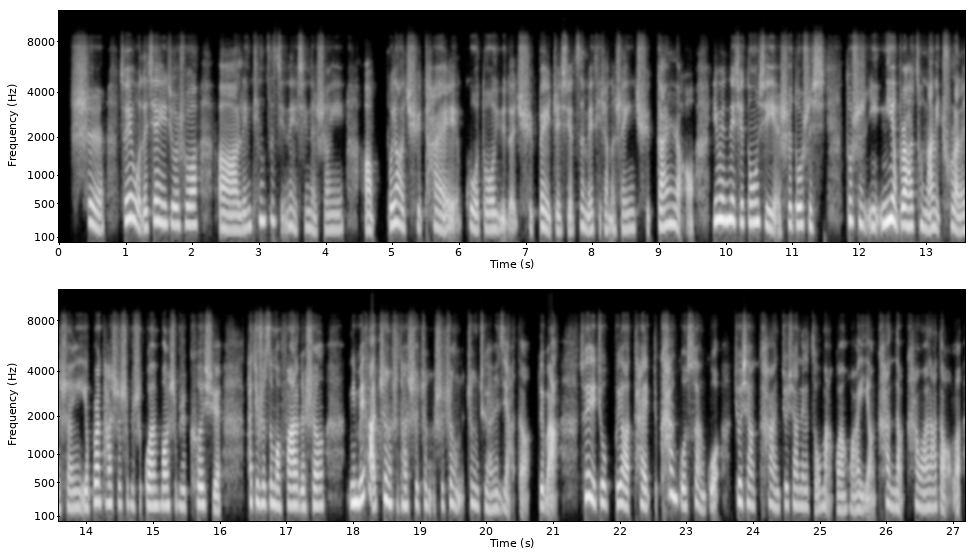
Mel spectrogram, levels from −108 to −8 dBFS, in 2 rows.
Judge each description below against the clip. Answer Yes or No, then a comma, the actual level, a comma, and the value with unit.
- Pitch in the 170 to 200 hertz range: No, high, 215 Hz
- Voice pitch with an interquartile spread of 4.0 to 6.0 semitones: Yes, average, 4.3 semitones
